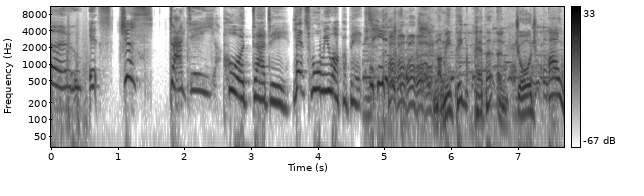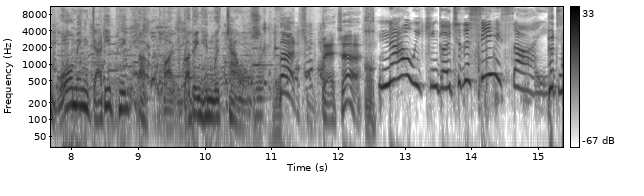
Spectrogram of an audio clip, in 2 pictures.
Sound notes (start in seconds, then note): 4.6 laughter; 12.6 oinks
